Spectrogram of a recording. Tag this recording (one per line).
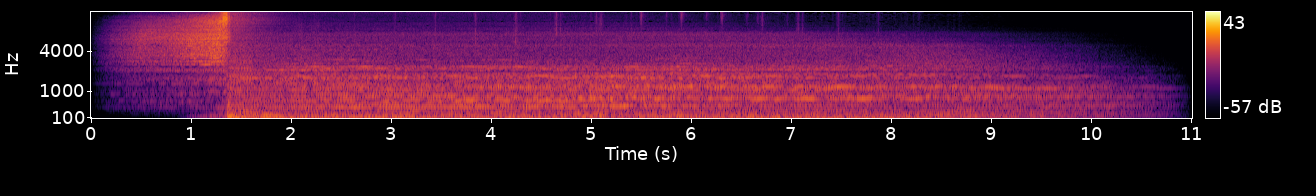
stab
ominous
dark
sci-fi
sfx
electronic
soundeffects
action
synth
